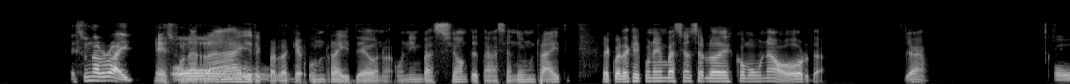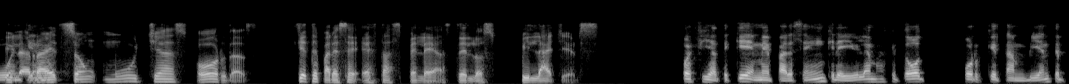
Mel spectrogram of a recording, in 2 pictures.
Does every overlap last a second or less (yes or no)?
no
